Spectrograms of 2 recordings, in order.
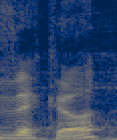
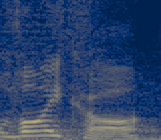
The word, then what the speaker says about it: Vicar: Vicar Amelia, pronounced Vicar, not Vicar, is the second mandatory boss fight in Bloodborne, and the obstacle keeping you from the Forbidden Woods and beyond.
